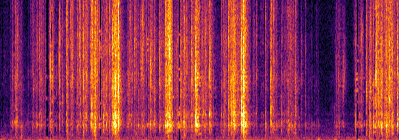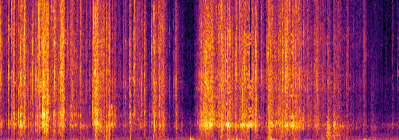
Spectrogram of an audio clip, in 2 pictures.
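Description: Foil wrapper of a Panini Select basketball card pack being torn open and crinkled by hand, with cards being handled and laid down: a run of irregular rustles and crackles, busier in the second half.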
